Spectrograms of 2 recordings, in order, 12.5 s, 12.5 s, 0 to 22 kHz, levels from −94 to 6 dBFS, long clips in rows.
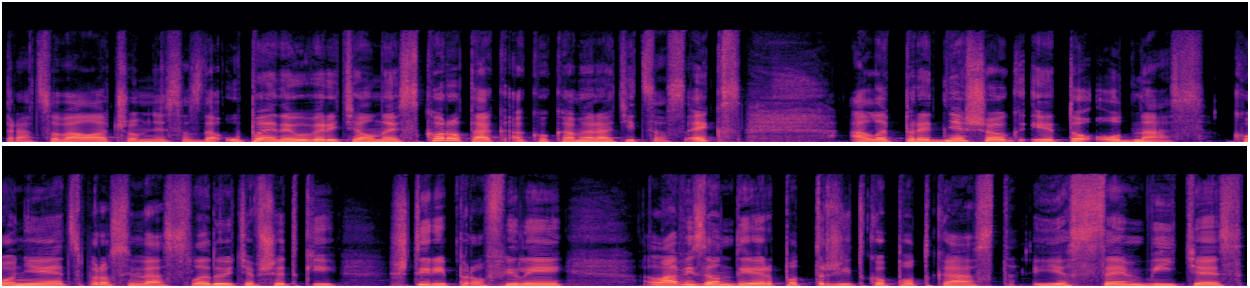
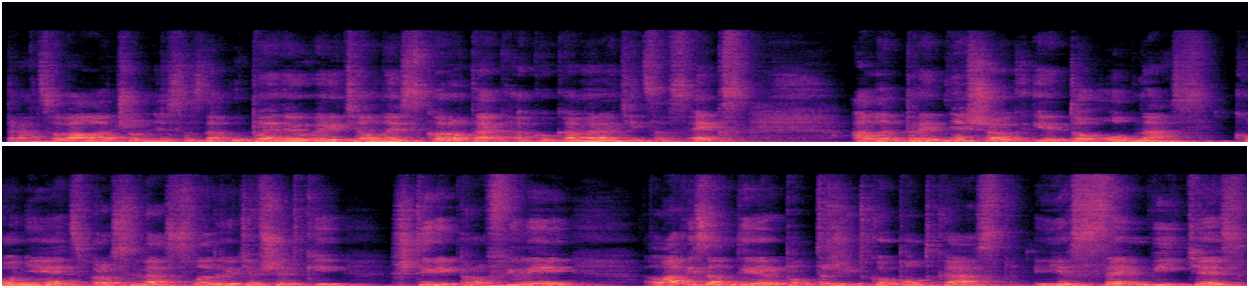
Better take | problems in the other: first | off-mic speech; far // room echo; slight; dies away in 0.4 s

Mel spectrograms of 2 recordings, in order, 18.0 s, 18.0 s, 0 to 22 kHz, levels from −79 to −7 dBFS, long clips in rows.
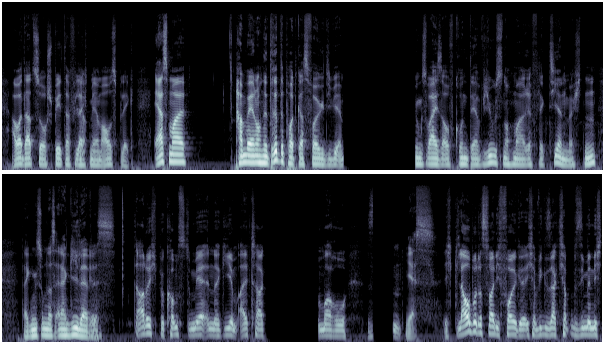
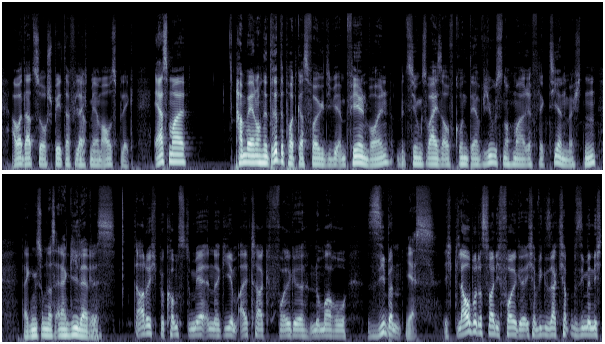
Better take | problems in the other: second | audio cutting out; at 5 s for 1 s, at 13 s for 1 s and at 15 s

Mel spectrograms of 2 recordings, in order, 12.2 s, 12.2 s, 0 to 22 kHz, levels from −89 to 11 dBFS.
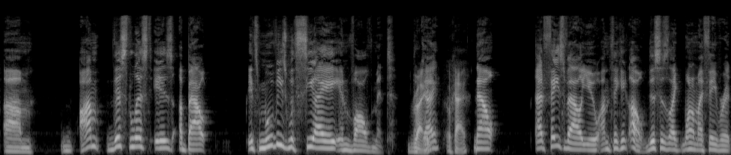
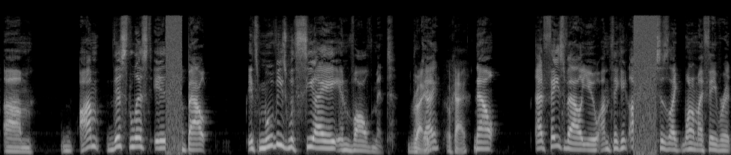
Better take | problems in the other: first | audio cutting out; filled with static; at 3 s and at 11 s

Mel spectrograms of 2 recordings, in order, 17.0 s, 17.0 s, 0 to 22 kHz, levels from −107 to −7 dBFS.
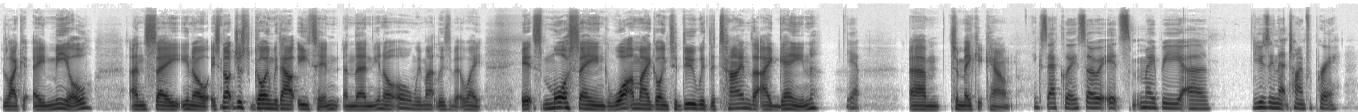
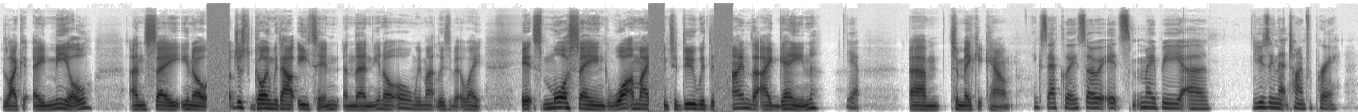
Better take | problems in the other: first | audio cutting out; filled with static; at 2.5 s, at 8 s and at 9 s

